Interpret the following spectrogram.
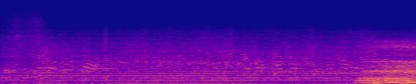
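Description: A steady mechanical drone holding several fixed pitches, under faint background voices; music comes in near the end.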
